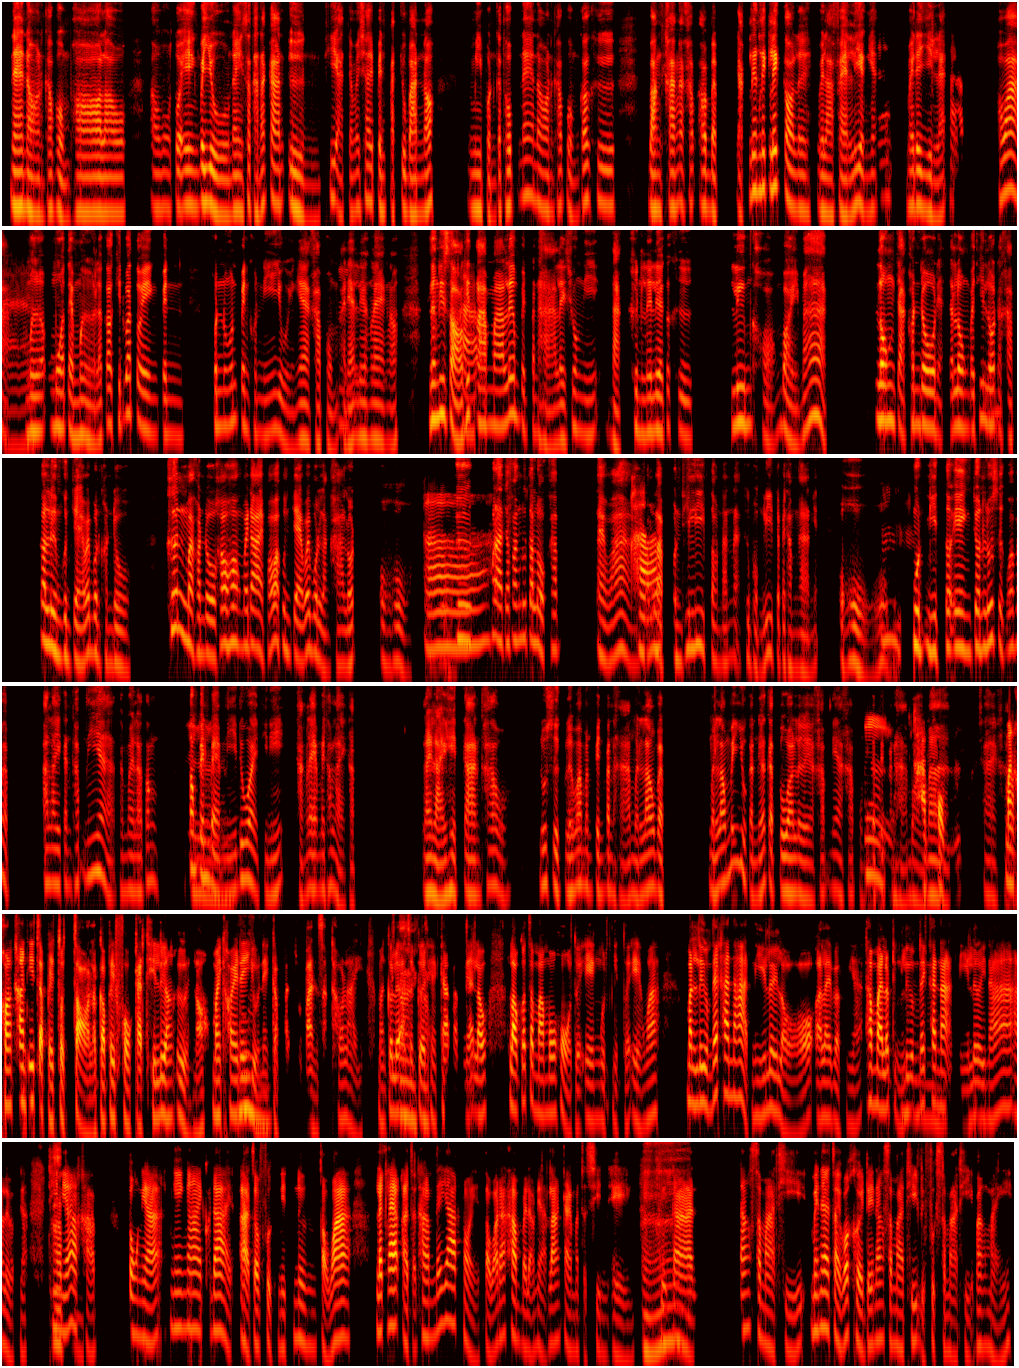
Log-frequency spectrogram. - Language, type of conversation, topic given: Thai, advice, ทำไมฉันถึงอยู่กับปัจจุบันไม่ได้และเผลอเหม่อคิดเรื่องอื่นตลอดเวลา?
- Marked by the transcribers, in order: other noise; tapping; other background noise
